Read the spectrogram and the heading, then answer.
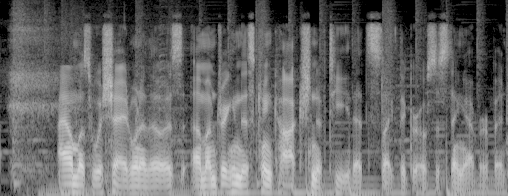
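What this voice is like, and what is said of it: Congested, stuffy-nosed voice. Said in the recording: “less congested than”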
